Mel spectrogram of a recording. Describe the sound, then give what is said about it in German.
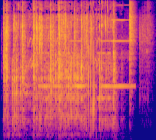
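The toy hammer mechanism of a Lego Super Mario Desert Pokey set rapidly strikes plastic Lego pieces, making a dense clatter of clicks and rattles that ends in a sharp knock before going quiet. “Da gibt es dann auch so ein Schlagding. Ding, bumm. Ja, da kann man dann so schlagen, so mit einem Hammer, so.”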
